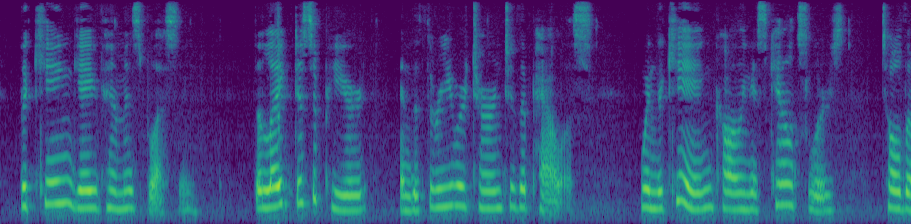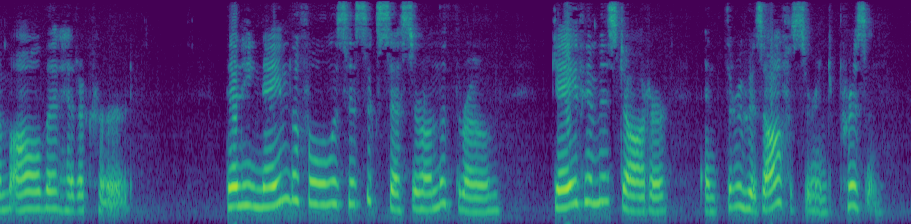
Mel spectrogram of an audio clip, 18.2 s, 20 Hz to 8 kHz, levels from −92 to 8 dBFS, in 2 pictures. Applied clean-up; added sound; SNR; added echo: none; none; none; none.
